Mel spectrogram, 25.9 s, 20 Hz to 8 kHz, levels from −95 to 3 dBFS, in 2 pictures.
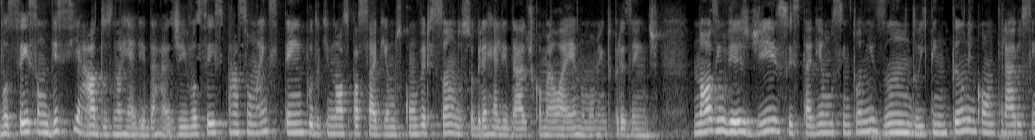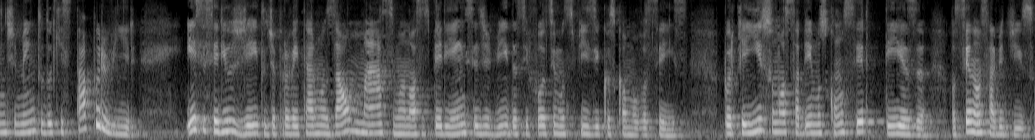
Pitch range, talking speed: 165-205 Hz, 160 wpm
